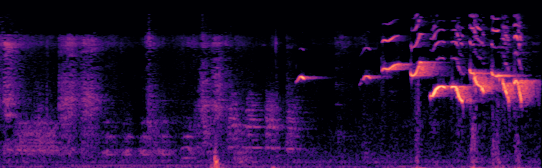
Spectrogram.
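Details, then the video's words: Bar-winged prinia from Lombok, actively singing: faint background rustles and a thump precede a couple of high whistles, then an intense rush of loud, shrill slurred notes and buzzy phrases fills the final two seconds. "Prenjak Daun Lombok gacor Mental Juara Nempel Sama Burung Besar Suara Nyaring"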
